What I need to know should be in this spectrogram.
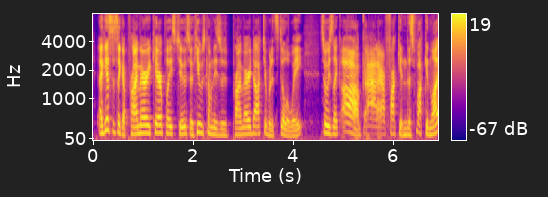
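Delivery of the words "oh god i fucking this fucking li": mock loud outburst. Retelling a stranger barging into a doctor's office: imitating loud swearing. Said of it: "just swearing in front of everyone, like, loudly".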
